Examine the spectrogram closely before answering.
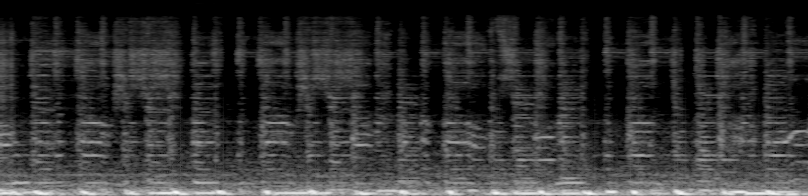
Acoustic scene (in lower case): car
